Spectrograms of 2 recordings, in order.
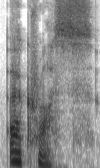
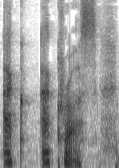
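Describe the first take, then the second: First: The first vowel is a weak 'uh' sound. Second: The first vowel is a full 'a' sound. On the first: The speaker calls it right. "ce mot-là se prononce « e »" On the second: The speaker calls it wrong. "Sébastien a tendance à le prononcer ac across parce qu'il s'écrit avec un A"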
